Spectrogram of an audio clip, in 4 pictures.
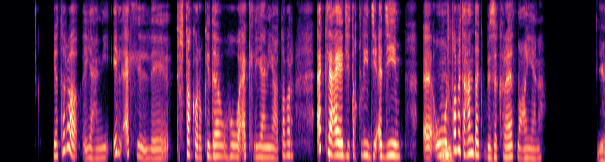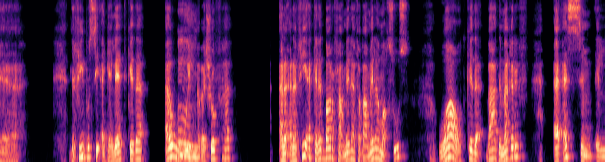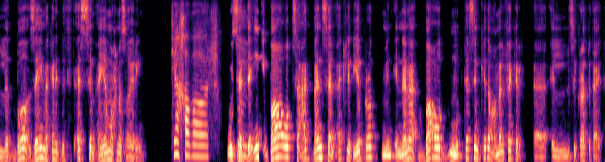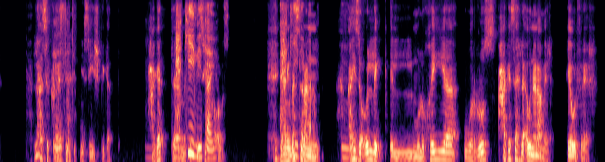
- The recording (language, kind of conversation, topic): Arabic, podcast, إيه الأكلة التقليدية اللي بتفكّرك بذكرياتك؟
- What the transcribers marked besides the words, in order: tapping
